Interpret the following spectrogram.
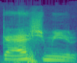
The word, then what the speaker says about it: Kashmir: you can't even you can't even pronounce the name right. Kashmir. It's not about the cloth. It's a place and it's called Kashmir.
